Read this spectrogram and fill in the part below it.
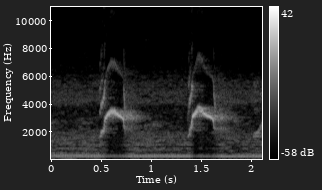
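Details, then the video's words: Cockatiel in an aviary calling twice, about a second apart: loud, clear whistles that sweep up sharply and slide back down, each lasting about a quarter second, with a faint low hum beneath. "Cocktail Parrot Voice Aviary"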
